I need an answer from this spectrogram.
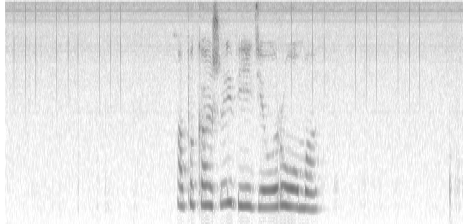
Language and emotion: Russian, sad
